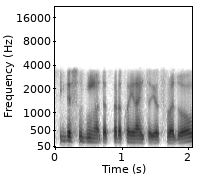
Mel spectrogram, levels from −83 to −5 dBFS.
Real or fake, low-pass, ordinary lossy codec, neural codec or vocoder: fake; 9.9 kHz; MP3, 64 kbps; codec, 24 kHz, 0.9 kbps, WavTokenizer, large speech release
